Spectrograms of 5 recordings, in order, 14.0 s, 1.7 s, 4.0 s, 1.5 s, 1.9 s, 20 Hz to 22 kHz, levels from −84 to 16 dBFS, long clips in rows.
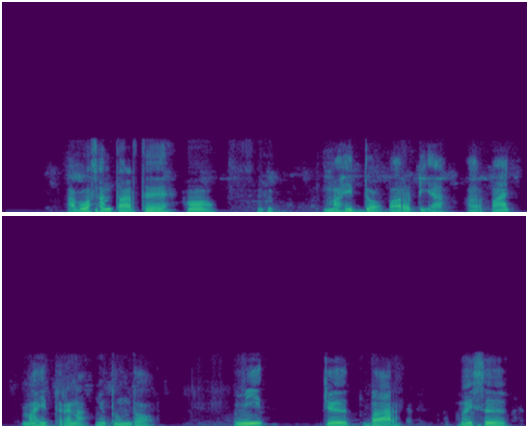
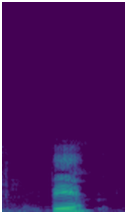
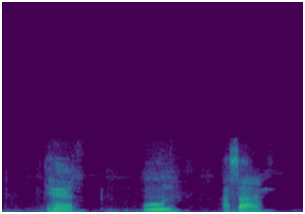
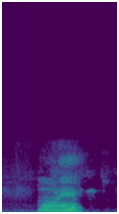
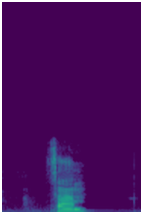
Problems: background sounds at intervals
